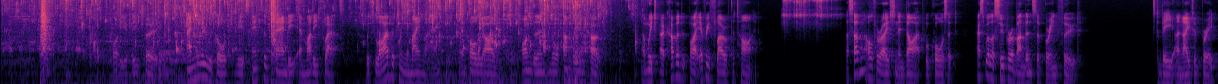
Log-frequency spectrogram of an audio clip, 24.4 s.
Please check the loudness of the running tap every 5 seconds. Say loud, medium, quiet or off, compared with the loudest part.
loud, loud, loud, off, off.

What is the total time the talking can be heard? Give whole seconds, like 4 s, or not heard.
19 s.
